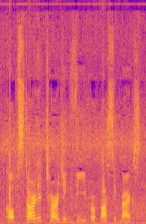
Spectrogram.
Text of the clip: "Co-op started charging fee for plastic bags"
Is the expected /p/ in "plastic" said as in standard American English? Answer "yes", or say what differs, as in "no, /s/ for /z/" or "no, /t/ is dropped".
yes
